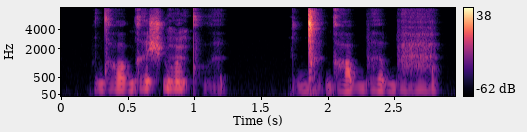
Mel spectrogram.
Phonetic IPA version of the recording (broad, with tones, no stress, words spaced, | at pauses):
dʱɔ˧ɡʱə˦ʃɡʷã˦ kʷʰə̤˨ | ɡ͡ǀə̤˨ɡʱɒ˧bʱə˦bʱa̤˦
